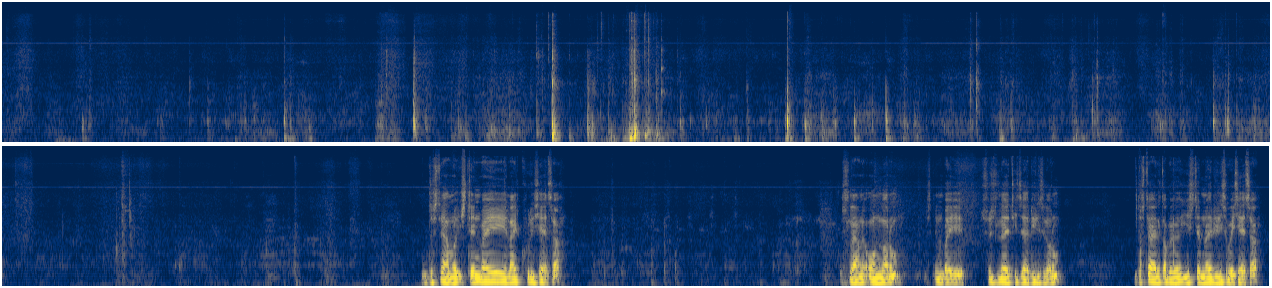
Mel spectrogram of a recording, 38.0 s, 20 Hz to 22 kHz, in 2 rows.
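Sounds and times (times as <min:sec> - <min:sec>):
hands handling circuit board: 0:05.5 - 0:19.2.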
